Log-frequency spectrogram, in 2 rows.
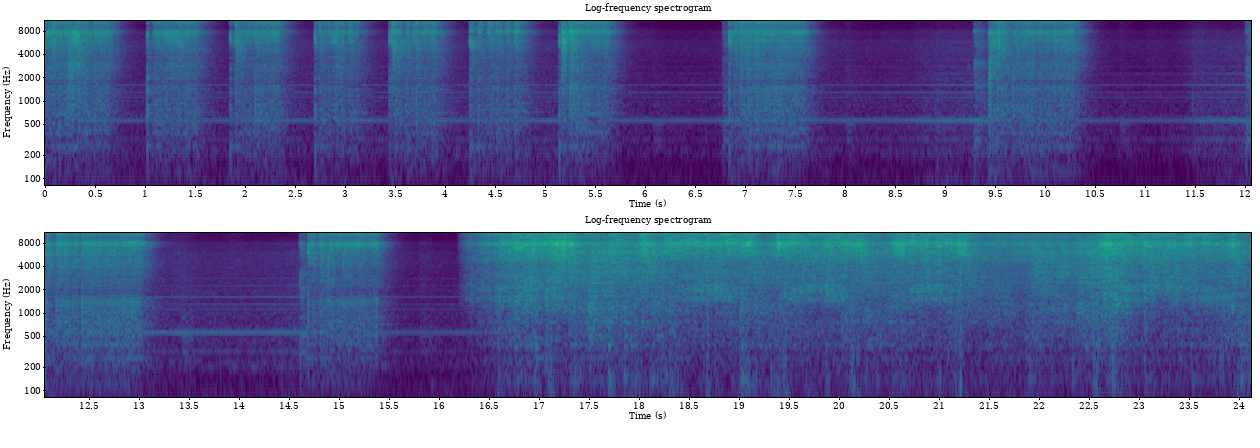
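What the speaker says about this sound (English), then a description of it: "You see me just continuously welding." A MIG welder tacks and then continuously welds the door gap on a chopped 1949 Chevy Fleetline, first as a series of short buzzing, crackling bursts with pauses, then a long steady loud hissing weld close up.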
